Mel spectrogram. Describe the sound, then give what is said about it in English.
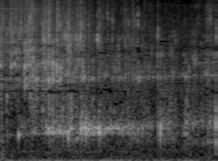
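Boiling hot water pours steadily into a container, a continuous hissy, splashy stream lasting a couple of seconds, with no talking. “See, I thought the hot water, because it's boiling, would have made the cracking noise being poured into anything.”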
